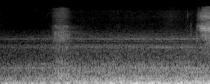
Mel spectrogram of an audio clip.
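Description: Steady low rumble with a faint hiss: background room noise picked up by the microphone, with no speech.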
